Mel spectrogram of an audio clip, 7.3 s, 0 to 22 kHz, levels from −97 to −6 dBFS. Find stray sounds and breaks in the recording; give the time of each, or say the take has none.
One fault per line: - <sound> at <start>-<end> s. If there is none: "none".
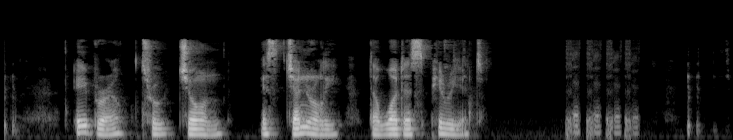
- laugh at 5.6-6.4 s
